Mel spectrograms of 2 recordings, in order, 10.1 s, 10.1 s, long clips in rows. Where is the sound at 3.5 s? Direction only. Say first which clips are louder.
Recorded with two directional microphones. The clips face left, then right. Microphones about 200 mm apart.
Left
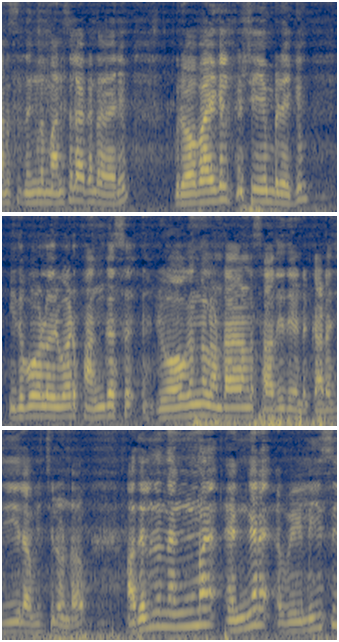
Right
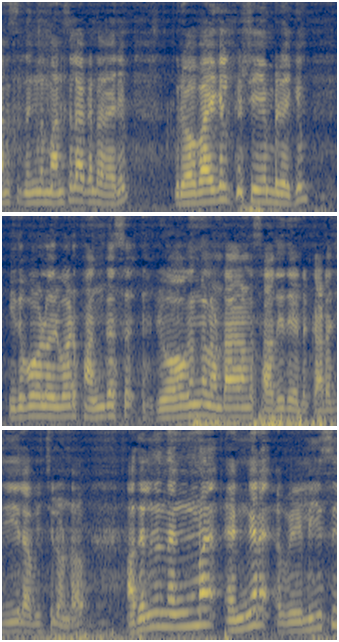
Left 2 dB; 15° right (ahead or behind).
